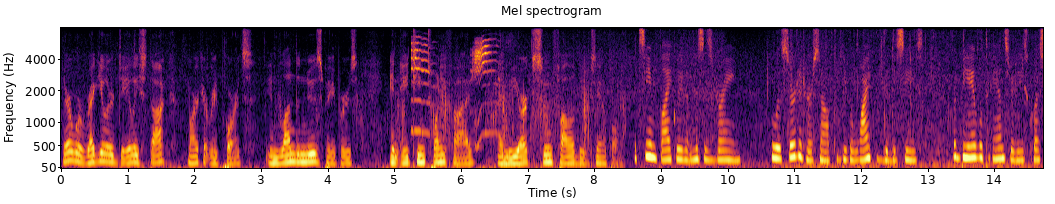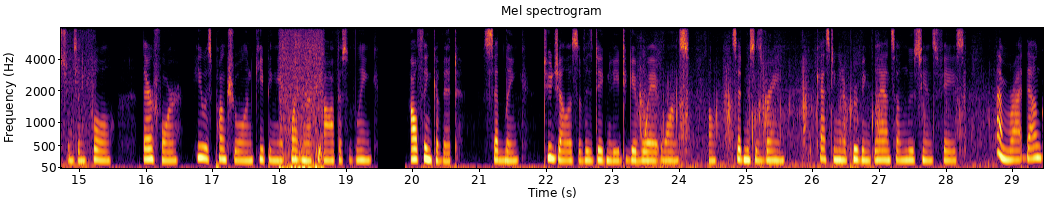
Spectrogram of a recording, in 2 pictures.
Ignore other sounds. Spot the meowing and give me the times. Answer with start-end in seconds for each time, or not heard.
5.2-7.2, 17.9-18.7.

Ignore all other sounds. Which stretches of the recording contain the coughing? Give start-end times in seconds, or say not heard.
not heard.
